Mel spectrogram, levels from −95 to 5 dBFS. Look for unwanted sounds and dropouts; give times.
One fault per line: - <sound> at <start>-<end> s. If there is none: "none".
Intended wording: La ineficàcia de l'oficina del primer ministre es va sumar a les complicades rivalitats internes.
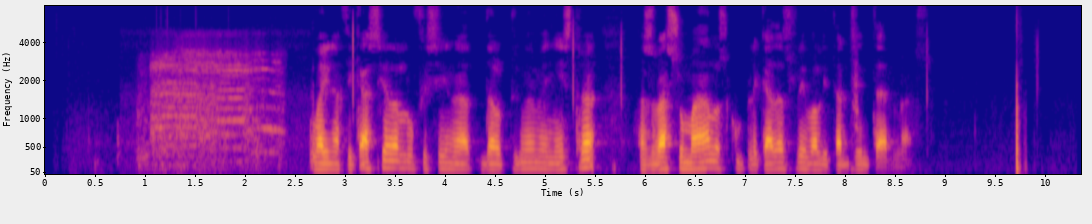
- squeak at 0.9-2.4 s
